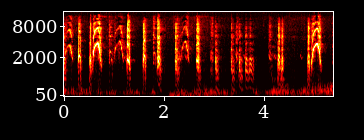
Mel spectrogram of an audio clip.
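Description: Kalij pheasant giving loud, squealing, arched notes, rising then falling, in quick uneven bursts of one or two, over a low rumbling background.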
